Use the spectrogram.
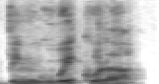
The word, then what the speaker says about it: pinguicula: In pinguicula, you hear not the U but the W.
